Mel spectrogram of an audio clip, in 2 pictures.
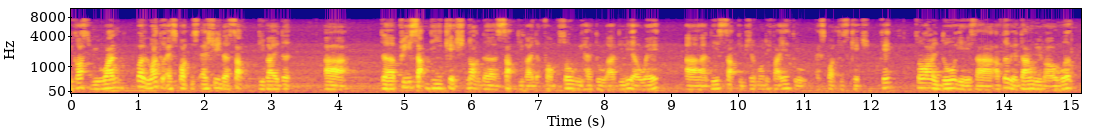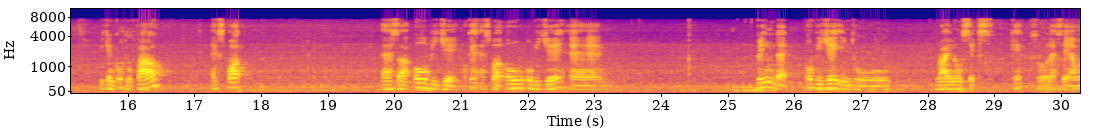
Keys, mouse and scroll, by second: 1.3-2.0 scroll up 1, 2.0-2.5 scroll down 1, 2.5 middle click, 5.7 scroll up 1, 6.3-6.7 scroll down 1, 6.8 middle click, 7.3 scroll down 1, 10.1 click, 10.7-11.0 scroll down 1, 11.1 middle click, 11.8 middle click, 12.8-13.1 scroll up 1, 13.2 middle click, 16.0 click, 20.6 click, 23.5 click, 28.0 click, 28.7 scroll down 1, 29.2 middle click, 30.1 click.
